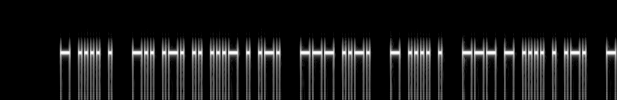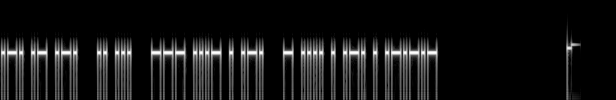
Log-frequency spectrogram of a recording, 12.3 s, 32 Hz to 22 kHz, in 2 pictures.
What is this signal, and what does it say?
Morse code, heard as a keyed tone, about 40 wpm, 700 Hz. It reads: THE DRIVER OF THE OTHER CAR IS OVER THERE.
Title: Sentences from Top 1000 Words 40wpm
